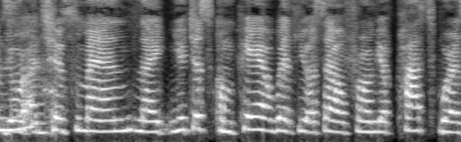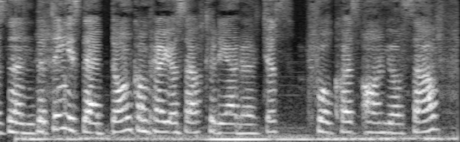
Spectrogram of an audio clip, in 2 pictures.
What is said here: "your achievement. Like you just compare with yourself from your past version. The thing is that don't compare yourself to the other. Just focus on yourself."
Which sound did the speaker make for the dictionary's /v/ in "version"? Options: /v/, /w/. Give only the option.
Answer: /w/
